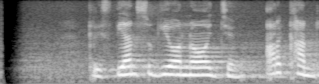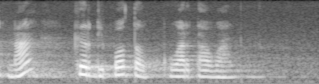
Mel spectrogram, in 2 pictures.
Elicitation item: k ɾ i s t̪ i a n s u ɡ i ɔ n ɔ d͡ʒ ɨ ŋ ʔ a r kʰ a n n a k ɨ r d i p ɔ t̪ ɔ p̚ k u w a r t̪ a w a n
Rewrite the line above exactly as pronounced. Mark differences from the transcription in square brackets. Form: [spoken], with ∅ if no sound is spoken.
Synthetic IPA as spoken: k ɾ i s t̪ i a n s u ɡ i ɔ n ɔ d͡ʒ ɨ ŋ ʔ a r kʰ a n n a k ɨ r d i p ɔ t̪ ɔ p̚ k u w a r t̪ a w a n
